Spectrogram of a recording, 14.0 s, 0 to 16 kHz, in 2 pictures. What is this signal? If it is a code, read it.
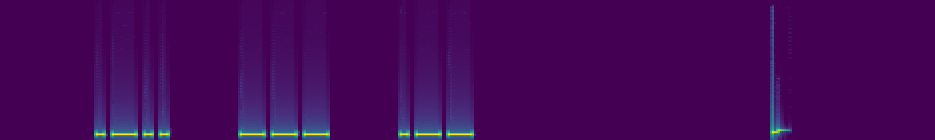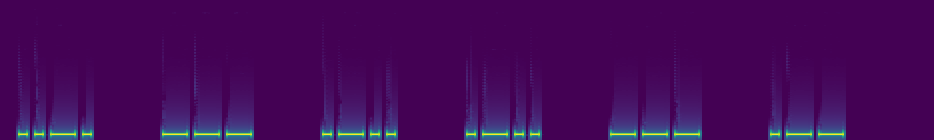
Morse code, heard as a keyed tone, about 20 wpm, spaced as for 11 wpm, 700 Hz. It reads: LOW FOLLOW
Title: 3x Character Spacing - Top 500 Words - 20wpm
